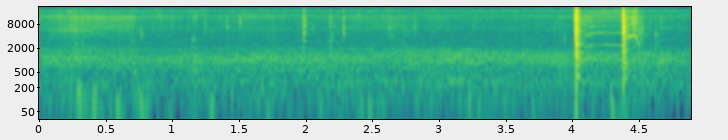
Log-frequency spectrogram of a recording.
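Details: 2005 Kawasaki ZX6R 636: pressing starter button gives two sharp clicks, no crank; starter tested good, brand-new fully charged battery.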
